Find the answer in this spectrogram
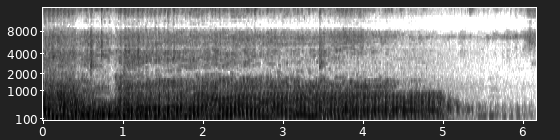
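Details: Motorcycle engine running loudly with a steady rumbling throb and clatter, then fading away after about five seconds; no animal voices heard.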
